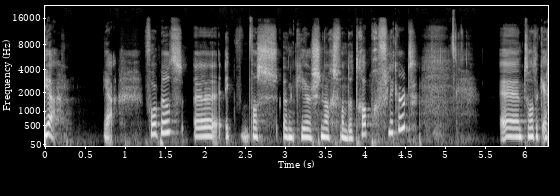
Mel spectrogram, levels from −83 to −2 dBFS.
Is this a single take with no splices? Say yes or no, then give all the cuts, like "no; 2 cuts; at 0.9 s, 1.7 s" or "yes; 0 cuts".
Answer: yes; 0 cuts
